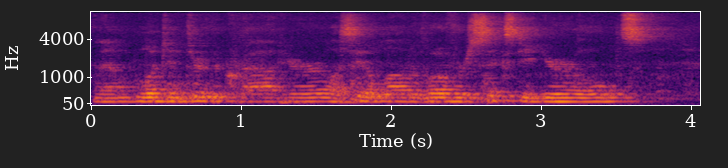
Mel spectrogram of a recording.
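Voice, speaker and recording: A man's fairly high-pitched voice rings with audible room echo. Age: 60s. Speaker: retired chemist, disease survivor. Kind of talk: testimony. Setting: public forum with audience.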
